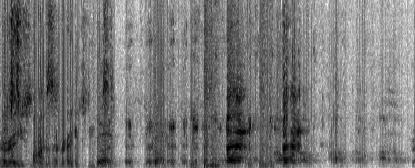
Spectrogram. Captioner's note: laughter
